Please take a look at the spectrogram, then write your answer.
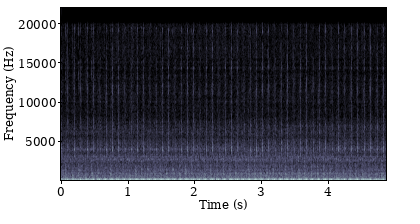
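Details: Honda CB125F single-cylinder motorcycle idling after warming up, with a steady low thump and a sharp, regular knock on top.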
